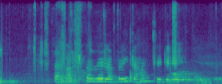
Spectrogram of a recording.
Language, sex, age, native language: Icelandic, female, 11, Icelandic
